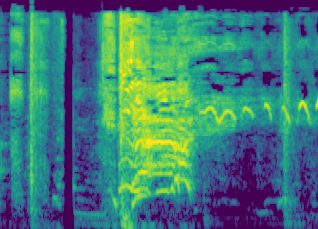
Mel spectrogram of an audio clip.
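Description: A man laughs loudly close by.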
